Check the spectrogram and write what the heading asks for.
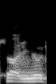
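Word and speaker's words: chariot: یک تلفظش دارم درست میگم شاریو هست درسته؟ این کلمه رو من درست دارم تلفظ میکنم آقای منصوری؟ – بله بله شاریو کلمه فرانسه.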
